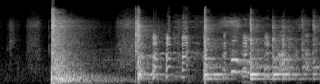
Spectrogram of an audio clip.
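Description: A homemade bomb, lit and set off as a prank, explodes in a sudden, loud bang that bursts out and rumbles away, followed by several sharper cracks and pops in an uneven sequence over a lingering, ringing crackle.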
